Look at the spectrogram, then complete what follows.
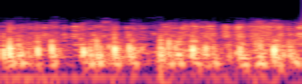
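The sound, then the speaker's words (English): Horses' hooves clip-clop in a steady, quick rhythm as horses carrying two men approach at moderate volume, with no one speaking. “Doggone if it ain't horses. Two men.”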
